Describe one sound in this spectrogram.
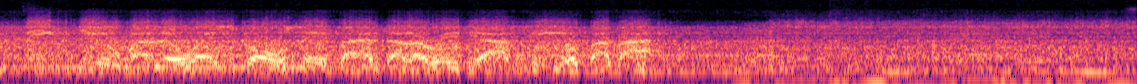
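A radio receiver hisses and crackles with static.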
